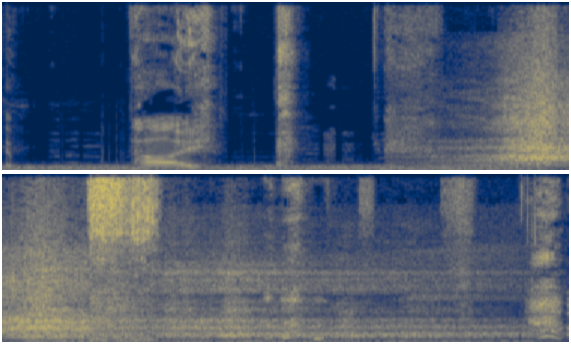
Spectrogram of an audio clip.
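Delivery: breathy wheezing laugh; long breathy laugh. Real, not acted. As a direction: laugh helplessly.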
